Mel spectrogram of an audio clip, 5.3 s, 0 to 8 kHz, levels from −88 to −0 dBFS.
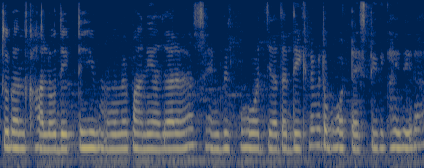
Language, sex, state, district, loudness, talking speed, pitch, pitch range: Hindi, female, Uttar Pradesh, Budaun, -35 LUFS, 270 wpm, 245 Hz, 235-250 Hz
